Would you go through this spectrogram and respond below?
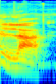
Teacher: ल के उच्चारण में वायु जीभ के किनारे से निकलती है। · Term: पार्श्विक व्यंजन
